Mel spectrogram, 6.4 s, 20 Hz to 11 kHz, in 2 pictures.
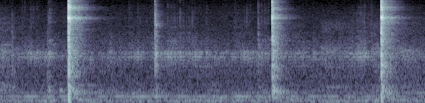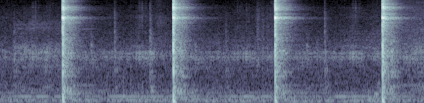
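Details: Washing machine making sharp dry clicks roughly every 0.8 seconds, unevenly spaced, in a quiet room; owner suspects a broken shift actuator and plans to replace the actuator and splutch cam kit; clicking.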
